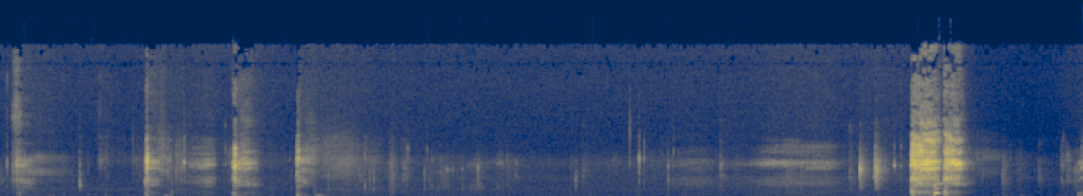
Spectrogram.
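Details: Several short dry cough bursts and throat clearing in a quiet room, ending in one loud forceful cough; ordinary cough.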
